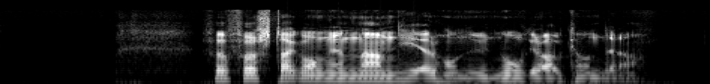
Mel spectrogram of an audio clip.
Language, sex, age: Swedish, male, 34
